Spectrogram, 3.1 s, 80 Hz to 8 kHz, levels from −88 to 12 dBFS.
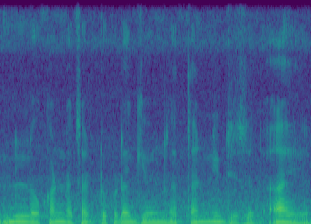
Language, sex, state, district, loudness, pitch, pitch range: Marathi, male, Maharashtra, Aurangabad, -19 LUFS, 100 Hz, 95-100 Hz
